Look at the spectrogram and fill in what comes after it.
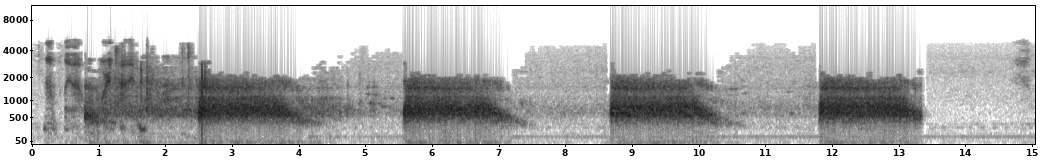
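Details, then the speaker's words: Sea turtle's heartbeat, described as slower than average for a sea turtle but strong: long, strong whooshing pulses about every three seconds, roughly 19 a minute, with a low steady hum between them: bradycardia. "that's repeat is definitely slower and an average heart rate of a sea turtle however it's still a strong heart rate and very presence there"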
